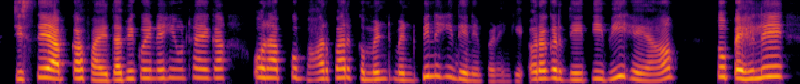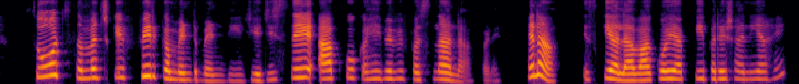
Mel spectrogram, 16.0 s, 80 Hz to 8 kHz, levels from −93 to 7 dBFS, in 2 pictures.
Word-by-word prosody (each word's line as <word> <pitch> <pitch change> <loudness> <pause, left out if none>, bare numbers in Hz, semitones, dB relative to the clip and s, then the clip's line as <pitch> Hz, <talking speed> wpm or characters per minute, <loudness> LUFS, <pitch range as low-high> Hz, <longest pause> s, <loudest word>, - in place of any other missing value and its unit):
जिससे 265 +5 -1
आपका 280 0 +7
फ़ायदा 235 -4 0
भी 275 +2 -3
कोई 300 +1 -3
नहीं 295 +1 -5
उठाएगा 310 0 -5 0.3
और 325 -1 +2
आपको 310 +1 -2
बार-बार 280 +4 -2
कमिटमेंट 250 -2 -3
भी 355 - +1
नहीं 355 -2 -5
देने 245 -6 -3
पड़ेंगे। 200 +1 -17
और 260 +1 0
अगर 280 +1 +3
देती 240 +2 -6
भी 305 +9 +1
है 245 -3 -2
आप, 270 +10 -5 0.4
तो 345 - +3
पहले 300 +3 +5 0.6
सोच-समझ 335 -5 +2
के 330 -1 -5
फ़िर 365 +4 +3
कमिटमेंट 240 -6 -2
दीजिए 210 +1 -9
जिससे 315 +7 +1 0.2
आपको 285 +2 -3
कहीं 270 -2 -9
पे 275 0 -2
भी 275 +1 -11
फँसना 250 0 -2
ना 190 -6 -12
पड़े। 210 - -26 0.3
है 360 - +7
ना? 400 - +5 0.3
इसके 270 +3 +1
अलावा 230 -2 +3
कोई 275 +3 +3
आपकी 265 +1 -3
परेशानियाँ 270 -1 -6
हैं? 390 +8 -18
275 Hz, 165 wpm, -21 LUFS, 245-310 Hz, 0.6 s, आपका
